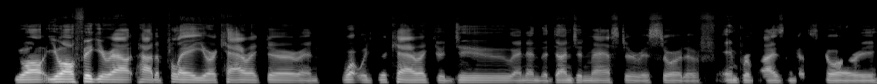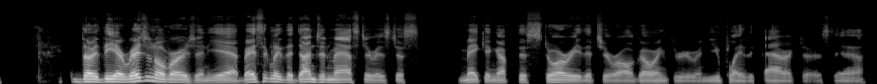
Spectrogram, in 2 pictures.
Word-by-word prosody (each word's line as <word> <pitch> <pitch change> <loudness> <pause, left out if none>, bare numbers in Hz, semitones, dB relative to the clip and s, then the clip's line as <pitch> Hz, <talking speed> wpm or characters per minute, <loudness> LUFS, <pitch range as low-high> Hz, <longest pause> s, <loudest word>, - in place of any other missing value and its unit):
you 110 0 +3
all 110 0 +6
you 125 +1 +7
all 120 0 +9
figure 125 -4 +4
out 110 -1 +3
how 110 -2 0
to 105 - -5
play 110 -4 0
your 100 -1 -2
character 105 -2 -3
and 90 +1 -10 0.2
what 110 -1 -2
would 100 -2 -8
your 105 0 -6
character 105 -4 -2
do, 100 +1 -6
and 90 +2 -8
then 95 -1 -7
the 90 -1 -9
Dungeon 100 +2 -6
Master 95 -1 -8
is 85 - -10
sort 90 -3 -7
of 80 -1 -11 0.2
improvising 90 -2 -6
a - - -38
story. 90 -1 -5 0.7
The 125 +2 +7
the 130 +2 +7
original 140 +4 +7
version, 105 -5 +2
yeah, 105 +2 +1
basically 125 +2 +1
the 110 -1 0
Dungeon 120 -1 +2
Master 110 -2 -1
is 95 - -7
just - - -9 0.4
making 105 -1 -3
up 100 - -2
this 105 -1 -4
story 105 -2 0
that 95 +1 -8
you're 90 -2 -5
all 90 0 -5
going 95 -1 -4
through 85 -1 -11
and 80 0 -12
you 90 -1 -8
play 85 - -7
the 85 0 -13
characters. 90 0 -8
Yeah. 85 -1 -11
100 Hz, 185 wpm, -23 LUFS, 90-110 Hz, 0.7 s, all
